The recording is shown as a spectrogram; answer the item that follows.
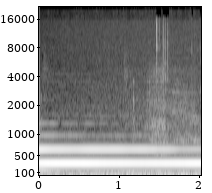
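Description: A guitar natural harmonic, played with a finger resting lightly over the seventh fret, rings as a pure sustained bell-like tone, steady and loud for two seconds with a faint brief scrape near the end.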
